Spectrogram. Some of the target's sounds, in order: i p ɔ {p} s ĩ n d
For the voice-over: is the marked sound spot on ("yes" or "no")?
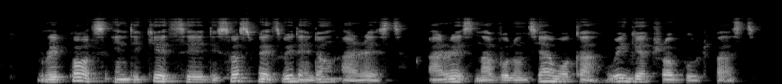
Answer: no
